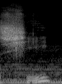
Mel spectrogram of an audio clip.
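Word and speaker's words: shi (四): 4 can be pronounced as shi and 9 as ku.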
